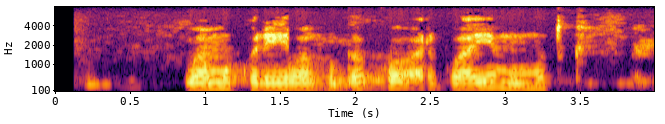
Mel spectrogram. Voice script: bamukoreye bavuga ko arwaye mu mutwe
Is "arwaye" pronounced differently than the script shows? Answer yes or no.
no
